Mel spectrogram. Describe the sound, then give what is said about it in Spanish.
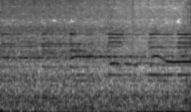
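Heavy engine rumble from two big trucks, with the speaker between them, a loud, steady low drone with a faint whine above it, filling the whole moment without a break. “Oh, estoy en medio de dos camiones.”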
